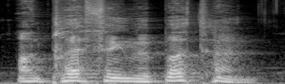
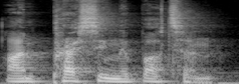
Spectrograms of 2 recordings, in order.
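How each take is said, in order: First: "pressing" lisped with th for s; "pressing the button" in a jeering lisp; mocking lisp. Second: Said in the usual way. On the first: A narrator's reading. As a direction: mimic "pressing" with a taunting lisp. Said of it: "Travis repeated in a mocking lisp".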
